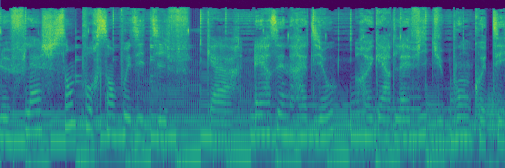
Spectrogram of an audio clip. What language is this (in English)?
French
